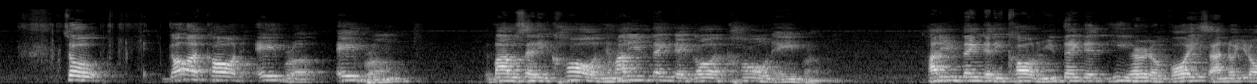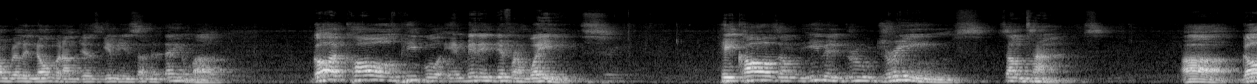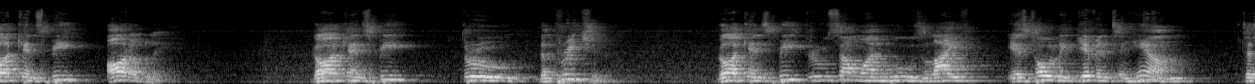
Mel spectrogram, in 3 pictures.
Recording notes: This sermon was recorded in the sanctuary of True Vine Missionary Baptist Church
